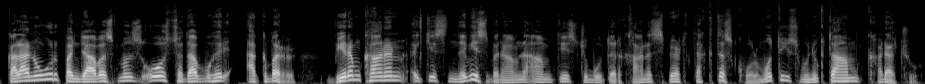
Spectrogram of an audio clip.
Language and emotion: Kashmiri, neutral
